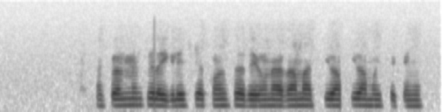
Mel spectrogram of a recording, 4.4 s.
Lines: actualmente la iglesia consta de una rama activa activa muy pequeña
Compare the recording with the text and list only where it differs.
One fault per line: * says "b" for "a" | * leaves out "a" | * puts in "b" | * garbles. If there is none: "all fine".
all fine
